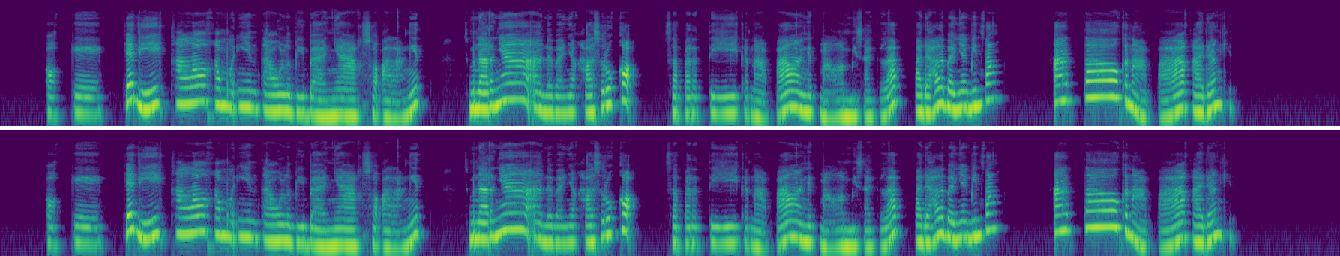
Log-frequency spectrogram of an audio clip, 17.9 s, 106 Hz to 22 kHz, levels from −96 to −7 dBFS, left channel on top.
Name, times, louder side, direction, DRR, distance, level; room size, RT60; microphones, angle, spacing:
voice 1, 0.6-1.3 1.7-5.6 6.3-8.4 9.0-13.3 14.0-16.4, left 2 dB, 20° left, 0.8 m, -27 dB
9.3 x 4.6 x 2.3 m
head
